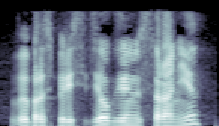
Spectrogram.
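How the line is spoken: Stranger's snort. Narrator (Russian): хмыкнул незнакомец

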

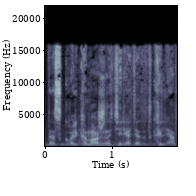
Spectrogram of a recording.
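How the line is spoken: Angry muttering. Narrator (Russian): Рассерженно пробормотал он

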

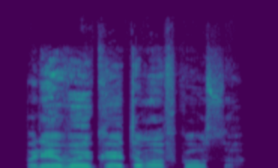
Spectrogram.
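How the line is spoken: Mumbling. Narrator (Russian): промямлил Джо

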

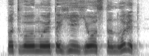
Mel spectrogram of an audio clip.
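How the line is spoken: Hopeless snort. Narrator (Russian): Безнадежно фыркнул он

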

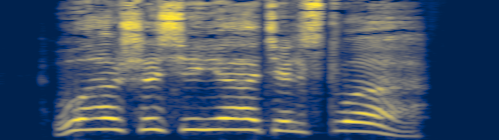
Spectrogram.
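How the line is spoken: Shouting in strange voice. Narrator (Russian): не своим голосом кричал Игнат

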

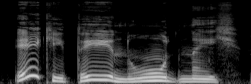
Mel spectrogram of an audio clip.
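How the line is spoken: Disappointed demon drawl. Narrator (Russian): разочарованно протянул бес

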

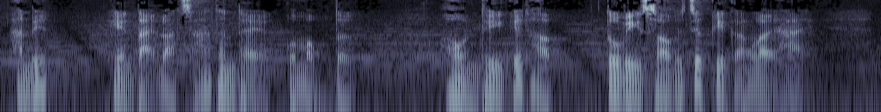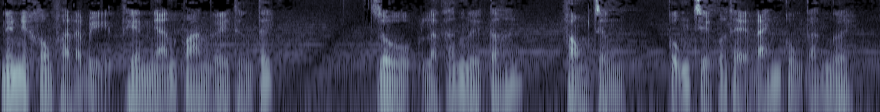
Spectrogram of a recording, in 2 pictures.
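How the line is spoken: Sighing. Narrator (Vietnamese): Diệp Thiếu Dương thở dài

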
